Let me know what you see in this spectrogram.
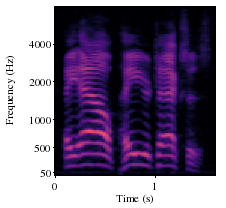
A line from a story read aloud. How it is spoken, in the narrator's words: the one guy hollered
